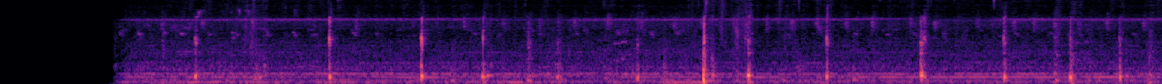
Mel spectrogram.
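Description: After a brief silence, irregular sharp clicks and knocks of PVC pipe and fittings being handled and brushed with solvent cement, over a steady low hum with a faint high whine.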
